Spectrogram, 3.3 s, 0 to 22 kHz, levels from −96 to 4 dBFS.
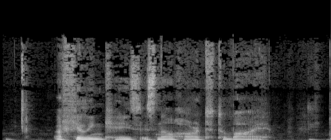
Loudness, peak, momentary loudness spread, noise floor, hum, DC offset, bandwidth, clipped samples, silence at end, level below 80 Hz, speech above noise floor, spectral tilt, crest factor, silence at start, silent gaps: -23 LUFS; -2 dBFS; 14 LU; -46 dBFS; none; under 0.1%; 16.5 kHz; under 0.1%; 0.15 s; -52 dBFS; 24 dB; -4.5 dB/octave; 20 dB; 0.05 s; none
